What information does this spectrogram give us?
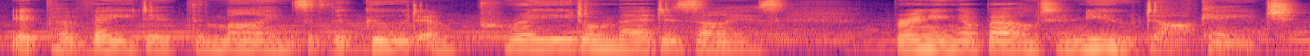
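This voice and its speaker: Woman as a slow, low-pitched, cryptic seer. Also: steady tone, over music, close to an everyday voice. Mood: grave, foreboding. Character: cryptic, grave seer from a dark timeline. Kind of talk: dramatic video game narration.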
